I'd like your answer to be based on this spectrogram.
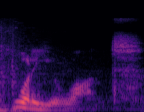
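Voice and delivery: growling, angry orc voice. Voice-acting as an orc for the viewers' entertainment: angry orc voice. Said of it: "I'm an orc, so we sound angry".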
